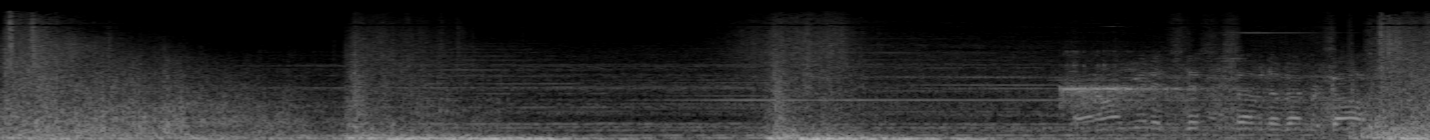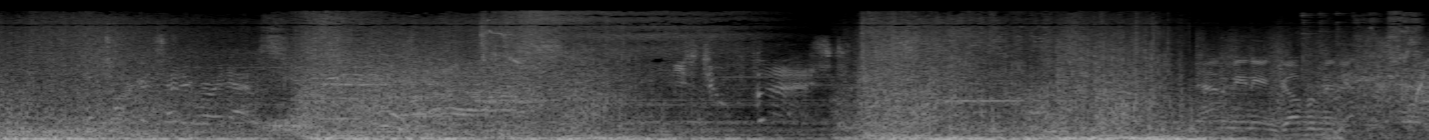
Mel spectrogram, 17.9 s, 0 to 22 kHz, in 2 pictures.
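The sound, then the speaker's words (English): Trailer audio for the 1998 Godzilla movie: heavy booms and crashing impacts hit every few seconds over a dense, rumbling score, with voices speaking between the blasts. “Play trailer. It's Godzilla from 1998.”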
